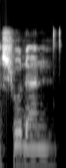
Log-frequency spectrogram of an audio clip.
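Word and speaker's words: 手段: Ini bacanya Sudan.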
